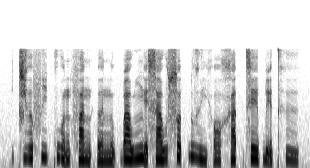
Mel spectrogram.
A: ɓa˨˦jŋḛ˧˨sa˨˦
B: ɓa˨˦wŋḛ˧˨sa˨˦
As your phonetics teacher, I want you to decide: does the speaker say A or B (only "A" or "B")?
B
